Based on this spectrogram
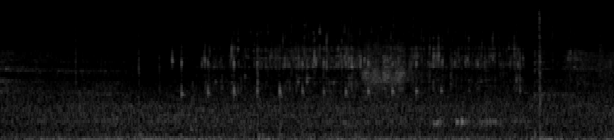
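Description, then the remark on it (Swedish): Livland, a South African Stellenbosch wine, pours steadily into a glass, a continuous gurgling trickle with small bright splashes, moderately loud, lasting several seconds with no talking over it. “Jag häller, du läser, för du sitter med datorn.”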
